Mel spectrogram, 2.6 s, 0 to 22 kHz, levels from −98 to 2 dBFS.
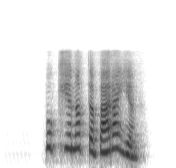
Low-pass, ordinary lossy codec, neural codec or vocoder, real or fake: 7.2 kHz; Opus, 64 kbps; codec, 16 kHz, 0.2 kbps, FocalCodec; fake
